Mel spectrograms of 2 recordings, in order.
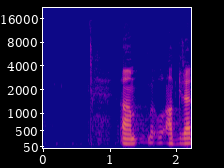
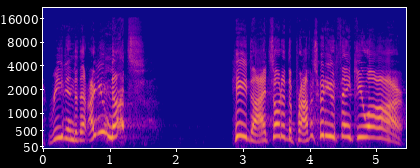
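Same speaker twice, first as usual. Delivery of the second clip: louder, outraged accusing voice; indignant crowd; 4 semitones higher, 7 dB louder than usual. Acted. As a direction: hurl the accusation back at him. Crowd retorts angrily to Jesus.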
